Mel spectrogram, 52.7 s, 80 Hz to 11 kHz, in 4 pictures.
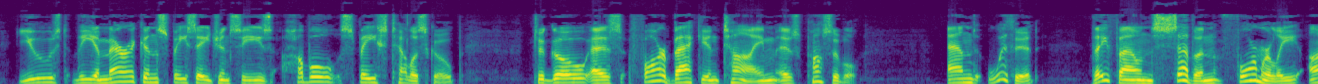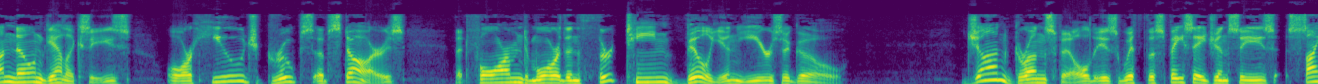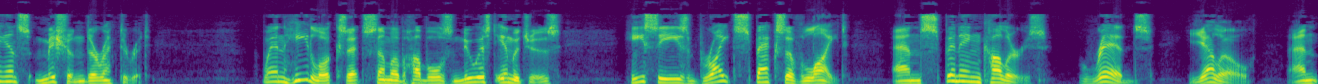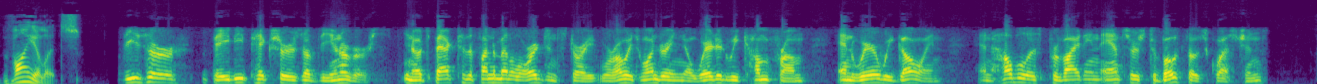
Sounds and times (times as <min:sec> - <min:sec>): Speech: 0:00.2 - 0:04.6, 0:05.3 - 0:08.6, 0:09.4 - 0:21.7, 0:22.8 - 0:27.9, 0:29.0 - 0:32.0, 0:32.6 - 0:52.3.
